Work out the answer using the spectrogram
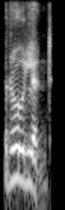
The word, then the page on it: Roland: Indian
